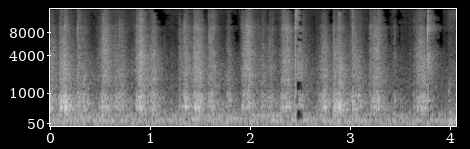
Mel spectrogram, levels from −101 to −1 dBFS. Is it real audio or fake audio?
real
